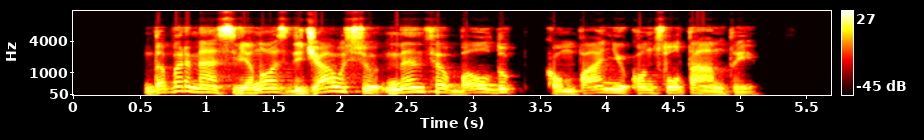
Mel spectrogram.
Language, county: Lithuanian, Vilnius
